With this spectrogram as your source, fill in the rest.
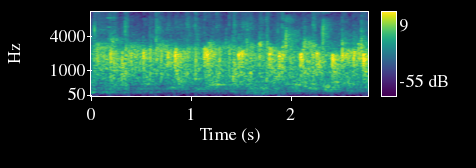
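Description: A church congregation applauding in praise of God at a 40th-day memorial celebration: dense, steady clapping from many hands filling the room, loud and continuous with no voice on top.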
